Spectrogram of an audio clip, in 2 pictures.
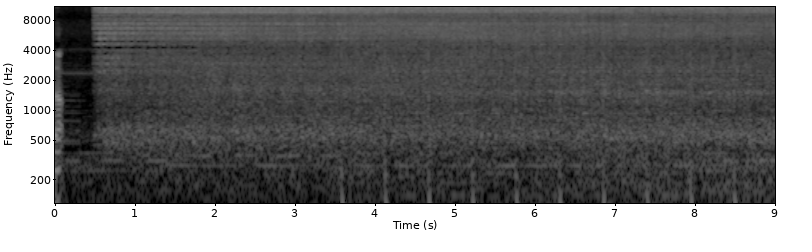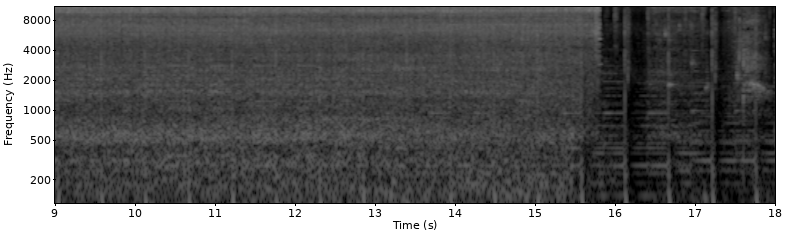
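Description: Lapidary band saw running wet and slowly cutting through a hard agate nodule, a steady even rush that stops near the end as the cut finishes. A regular low thump about twice a second runs beneath it from a few seconds in.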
